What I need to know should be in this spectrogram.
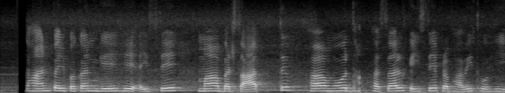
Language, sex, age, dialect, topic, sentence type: Chhattisgarhi, female, 25-30, Central, agriculture, question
